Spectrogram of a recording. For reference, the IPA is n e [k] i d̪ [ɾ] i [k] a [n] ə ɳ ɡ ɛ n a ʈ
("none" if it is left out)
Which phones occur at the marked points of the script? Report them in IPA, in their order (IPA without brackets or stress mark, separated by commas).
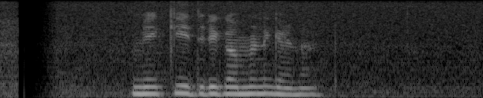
k, ɾ, ɡ, m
